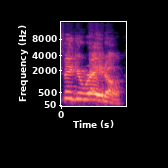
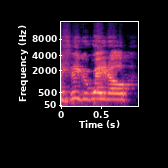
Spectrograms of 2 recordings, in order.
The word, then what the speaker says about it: Figueiredo: My last name is Figueiredo. Nobody knew how to say Figueiredo my whole time in school. They like Fig.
